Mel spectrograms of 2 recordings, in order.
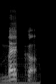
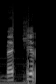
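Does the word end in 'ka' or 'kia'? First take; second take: ka; kia. First: It is said as 'maka', ending in 'ka'. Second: It is said as 'makia', ending in 'kia'. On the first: The speaker calls it right. "क्या पढ़ा जाएगा यहाँ तक, मैका" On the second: The speaker calls it wrong. "मैकिया नहीं पढ़ा जाएगा"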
